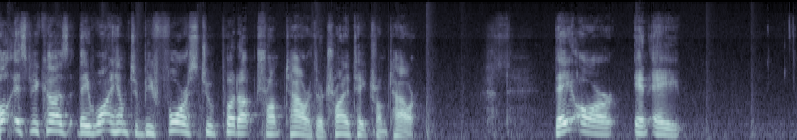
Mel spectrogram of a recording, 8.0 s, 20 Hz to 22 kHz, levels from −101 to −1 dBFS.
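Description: No technical faults can be heard anywhere in this recording.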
